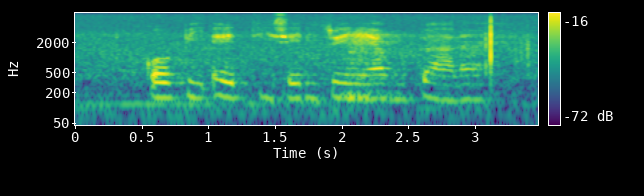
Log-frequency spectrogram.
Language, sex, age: Southern Sotho, male, 22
